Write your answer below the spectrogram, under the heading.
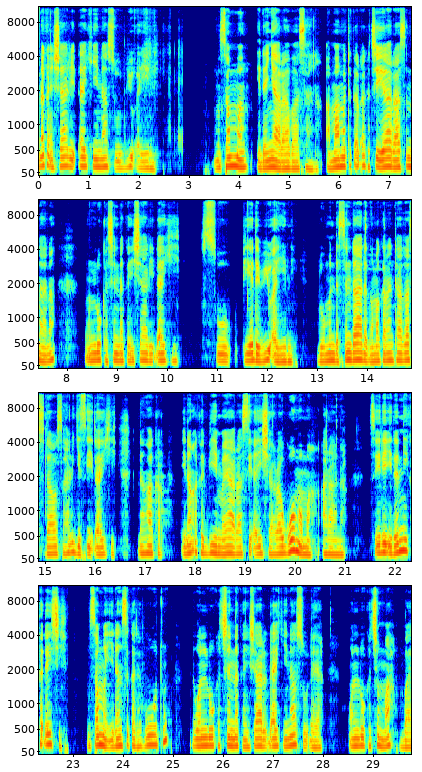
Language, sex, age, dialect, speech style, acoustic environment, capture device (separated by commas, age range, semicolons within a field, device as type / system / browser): Hausa, female, 35-44, Nigeria - Kano, happy, nature; silence, mobile / Linux / Chrome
